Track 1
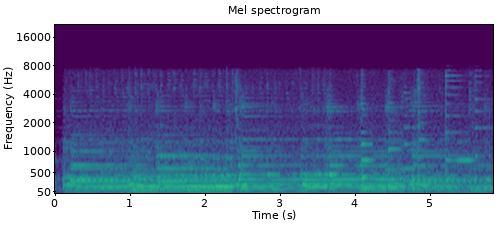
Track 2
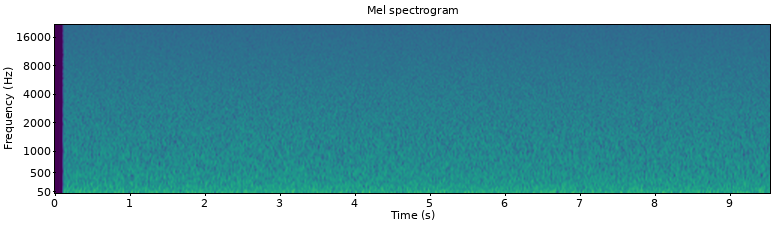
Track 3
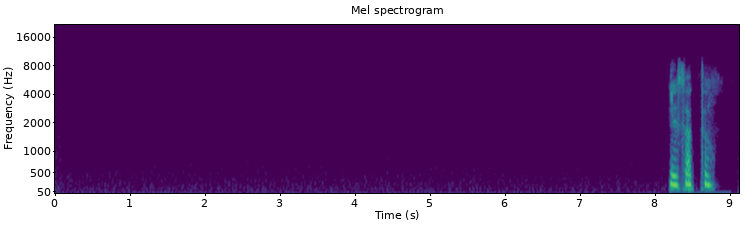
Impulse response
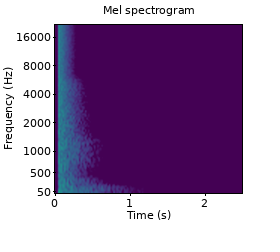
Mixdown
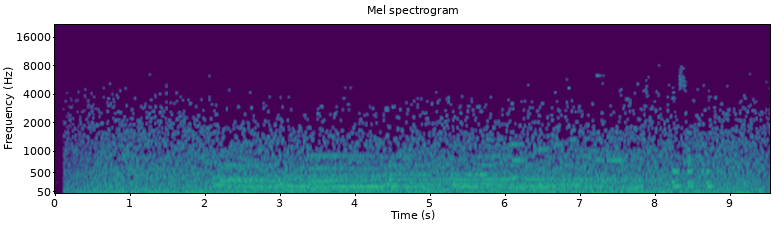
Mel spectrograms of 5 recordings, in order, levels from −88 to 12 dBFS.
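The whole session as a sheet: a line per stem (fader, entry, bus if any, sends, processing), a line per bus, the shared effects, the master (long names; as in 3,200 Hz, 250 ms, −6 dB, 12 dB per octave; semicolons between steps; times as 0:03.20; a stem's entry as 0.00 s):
+0.5 dB, 2.00 s, no send, upward compression, threshold −40 dBFS
−16.5 dB, 0.00 s, no send, automatic gain control gain up to 15.5 dB
+0.5 dB, 0.00 s, no send, channel vocoder with a chord as carrier bare fifth, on F3; spectral tilt +4 dB per octave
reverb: not used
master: spectral peaks only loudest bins 32; brickwall limiter −20.5 dBFS, peak gain reduction 9.5 dB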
